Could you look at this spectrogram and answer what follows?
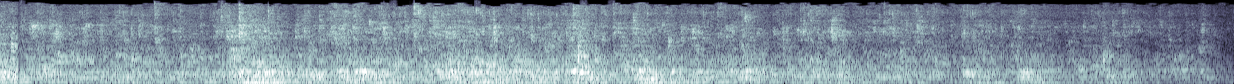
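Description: Bathtub filling from a handheld shower hose: a steady rush of water pouring into the tub, dissolving coloured bath salt, fading out near the end.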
